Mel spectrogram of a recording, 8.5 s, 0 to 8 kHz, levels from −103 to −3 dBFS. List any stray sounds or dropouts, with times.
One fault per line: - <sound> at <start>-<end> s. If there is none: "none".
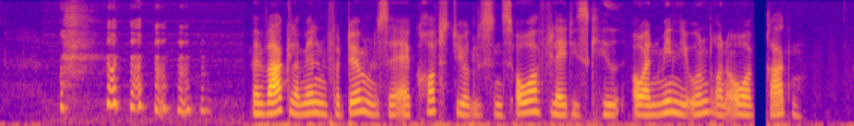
- laugh at 0.6-2.1 s
- dropout at 7.5-7.7 s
